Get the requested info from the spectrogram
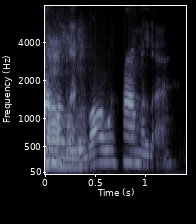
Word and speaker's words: Kamala: How you say her name? Kamala Harris? – Kamala. – Kamala? Oh, okay, my bad.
